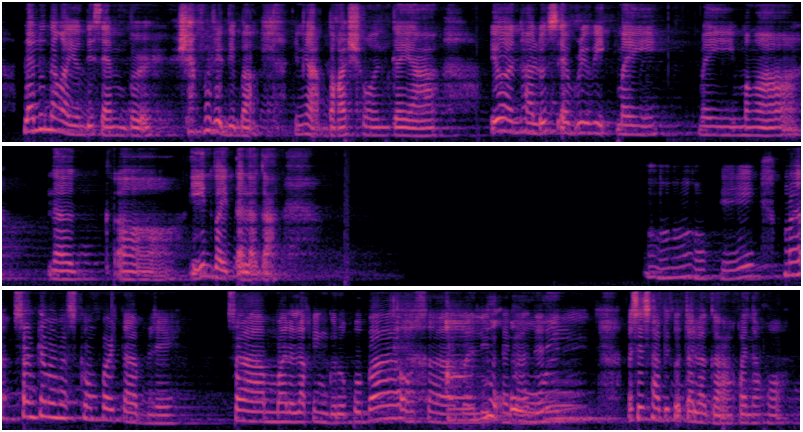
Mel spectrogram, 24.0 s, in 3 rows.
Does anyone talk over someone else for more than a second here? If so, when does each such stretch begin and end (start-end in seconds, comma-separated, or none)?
20.4-21.8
